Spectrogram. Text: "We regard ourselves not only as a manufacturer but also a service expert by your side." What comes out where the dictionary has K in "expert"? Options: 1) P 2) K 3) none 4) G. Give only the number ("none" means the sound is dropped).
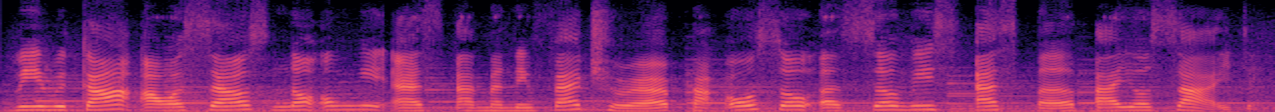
3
